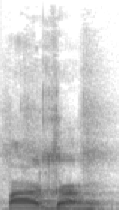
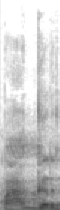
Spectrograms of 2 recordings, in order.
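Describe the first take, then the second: First: It is said with a Lampung-accented R. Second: It is said with a standard Indonesian R.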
